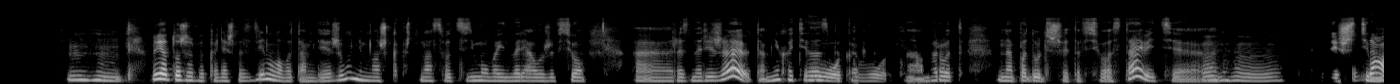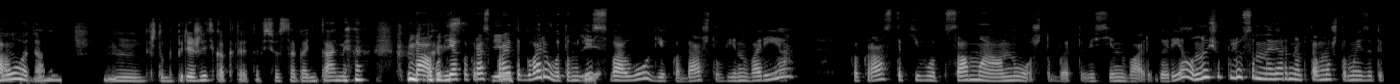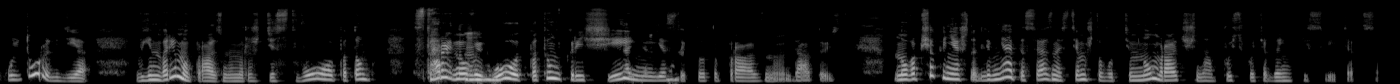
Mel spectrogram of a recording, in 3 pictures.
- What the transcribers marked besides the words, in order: tapping; background speech; chuckle; laughing while speaking: "Старый"
- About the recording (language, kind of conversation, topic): Russian, podcast, Как праздники влияют на чувство общности и одиночества?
